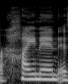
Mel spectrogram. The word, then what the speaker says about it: Heynen: You can find me on Instagram at Heinen Counseling and Coaching. Last name, or Heinen, is spelled H-E-Y-N-E-N, Heinen Counseling and Coaching.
